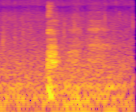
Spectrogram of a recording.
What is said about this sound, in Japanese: 雨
